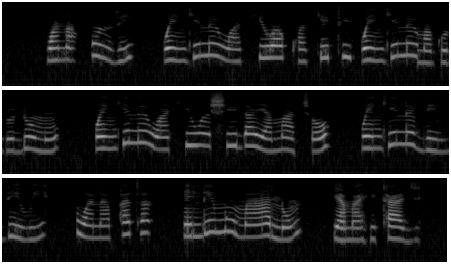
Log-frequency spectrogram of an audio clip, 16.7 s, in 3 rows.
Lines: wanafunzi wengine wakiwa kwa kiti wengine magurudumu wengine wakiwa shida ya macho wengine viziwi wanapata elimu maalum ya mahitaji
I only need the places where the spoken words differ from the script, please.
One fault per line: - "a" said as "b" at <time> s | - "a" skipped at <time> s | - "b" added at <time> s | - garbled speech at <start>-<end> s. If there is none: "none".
none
